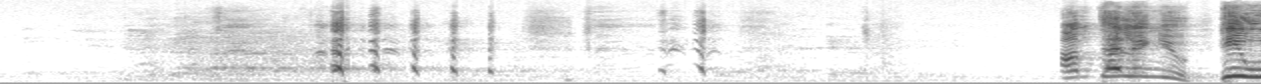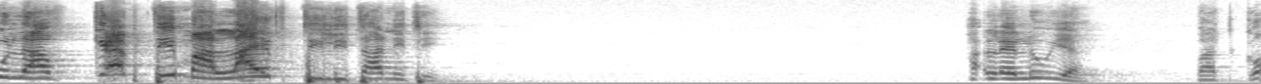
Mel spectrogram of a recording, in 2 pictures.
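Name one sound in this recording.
A man preaches loudly and with animation through a microphone.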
